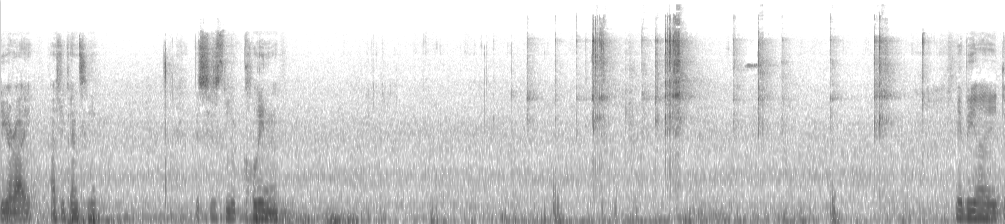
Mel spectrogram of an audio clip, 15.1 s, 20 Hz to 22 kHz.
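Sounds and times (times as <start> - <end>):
butterfly knife metallic clicks: 7.2 - 14.0.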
